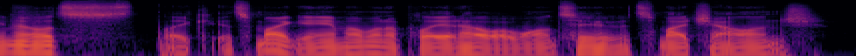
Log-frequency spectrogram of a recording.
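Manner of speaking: ordinary talk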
